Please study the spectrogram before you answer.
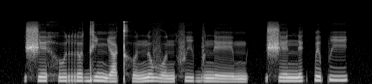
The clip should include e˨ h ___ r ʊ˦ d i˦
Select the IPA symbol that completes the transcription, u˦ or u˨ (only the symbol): u˨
